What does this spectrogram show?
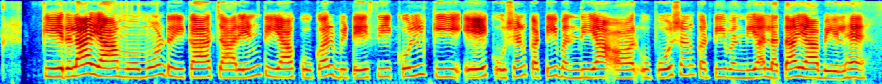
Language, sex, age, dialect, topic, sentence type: Hindi, female, 18-24, Garhwali, agriculture, statement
